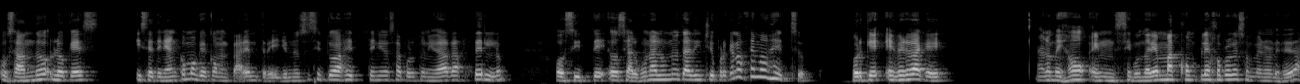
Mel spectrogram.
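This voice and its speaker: Against a quiet background, a woman talks at a very fast pace with ordinary pitch variation. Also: medium pitch for a woman. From Andalusia, Spain (Seville). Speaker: university lecturer. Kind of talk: panel discussion.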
